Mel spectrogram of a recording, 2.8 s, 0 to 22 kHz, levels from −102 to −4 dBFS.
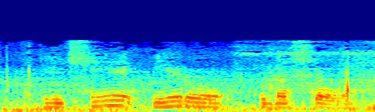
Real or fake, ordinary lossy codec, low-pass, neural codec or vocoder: fake; MP3, 24 kbps; 7.2 kHz; codec, 32 kHz, 1.9 kbps, SNAC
